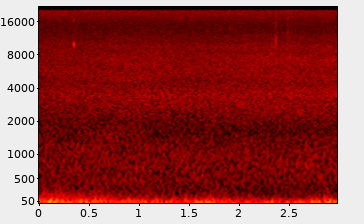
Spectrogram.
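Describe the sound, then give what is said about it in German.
Soft, muffled wind rumble buffets a microphone covered with an improvised windshield, a piece of fur held on with a rubber ring, turned into the wind; a low steady churning with mild swells and no sharp gusts breaking through, heavily damped and fairly quiet throughout. No one speaks. “Aber jetzt drehe ich mich mal wieder hässlich in den Wind.”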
